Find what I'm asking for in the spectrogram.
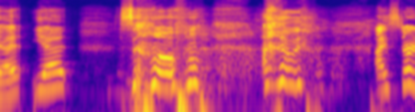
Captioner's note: audience laughing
